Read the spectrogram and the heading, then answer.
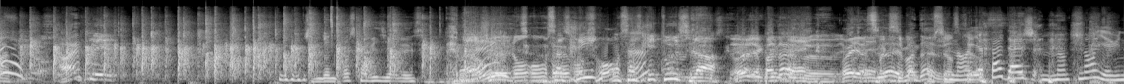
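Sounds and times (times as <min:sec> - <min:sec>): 
voices calling out and cheering: 0:00.0 - 0:01.0
people applauding: 0:00.0 - 0:05.4
speech: 0:00.9 - 0:01.3, 0:02.8 - 0:11.2
laughter: 0:09.1 - 0:11.2.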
